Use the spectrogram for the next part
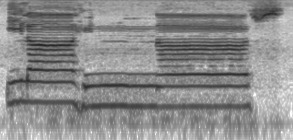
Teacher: یعنی کہ سین جو ہے حروف صفیریہ میں سے ہے، آپ جو ہے میری سیٹی کو واضح دیکھ رہے ہوں گے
